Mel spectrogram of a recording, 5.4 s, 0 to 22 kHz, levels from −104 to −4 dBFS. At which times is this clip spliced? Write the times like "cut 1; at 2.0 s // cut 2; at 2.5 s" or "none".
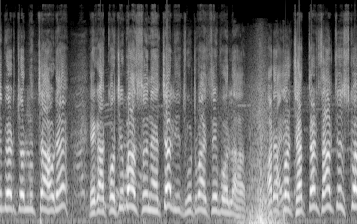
cut 1; at 3.8 s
